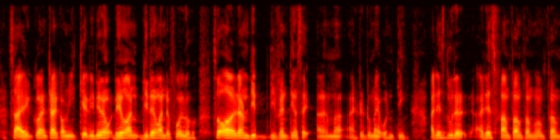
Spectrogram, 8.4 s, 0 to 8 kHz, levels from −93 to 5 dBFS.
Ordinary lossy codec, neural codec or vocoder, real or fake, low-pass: none; none; real; none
